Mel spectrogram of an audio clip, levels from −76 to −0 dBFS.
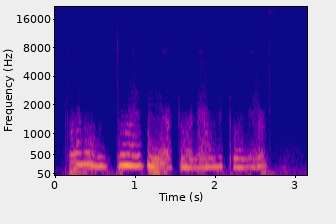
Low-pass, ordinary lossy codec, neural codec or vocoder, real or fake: none; none; codec, 44.1 kHz, 0.9 kbps, DAC; fake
